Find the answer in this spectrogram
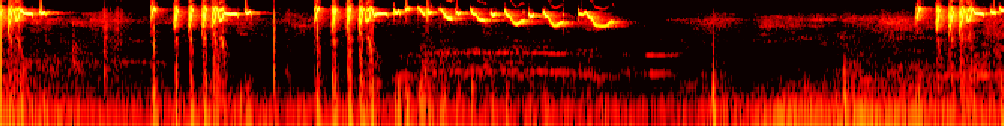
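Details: Plain sunbird giving its fighting song: stuttering high chirp bursts, then a long zigzag trill sliding gradually lower, a pause with faint low rumble, and another chirping burst.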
